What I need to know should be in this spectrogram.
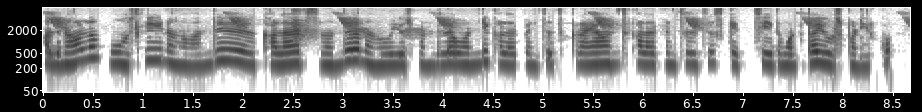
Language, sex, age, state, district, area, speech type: Tamil, female, 18-30, Tamil Nadu, Coimbatore, rural, spontaneous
